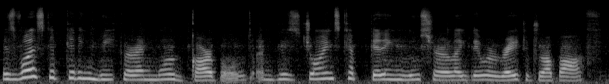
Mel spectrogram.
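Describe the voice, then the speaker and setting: A woman's voice: medium pitch, normal speed, a little mellow, rough recording. A sniffly woman with a cold, chatting casually on a livestream and reading creepy stories aloud. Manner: bubbly, swears, reads chat aloud. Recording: faint music behind.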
